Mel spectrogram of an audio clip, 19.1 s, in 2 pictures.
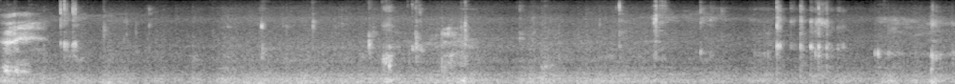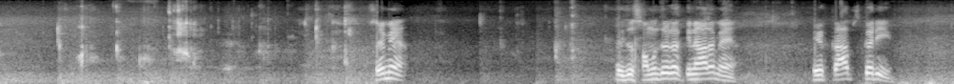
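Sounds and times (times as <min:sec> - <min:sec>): low rumble: 0:00.0 - 0:17.7
crab being chewed: 0:00.5 - 0:13.3.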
